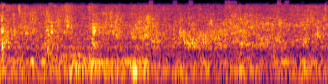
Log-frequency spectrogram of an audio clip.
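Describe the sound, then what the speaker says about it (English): Hands washed under a running kitchen tap, a steady close hiss of flowing water splashing into a sink, continuous and fairly loud with no talk. "I'll wash my hands."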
